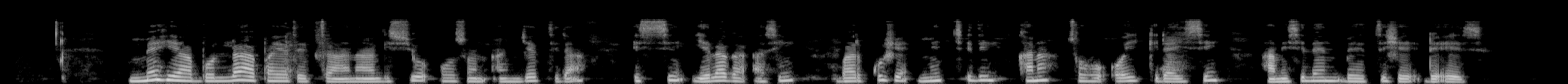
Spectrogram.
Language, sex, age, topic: Gamo, male, 18-24, agriculture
